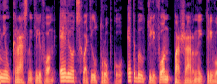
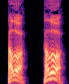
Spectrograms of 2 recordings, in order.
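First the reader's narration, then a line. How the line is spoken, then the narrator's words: Shouting. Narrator (Russian): крикнул он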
